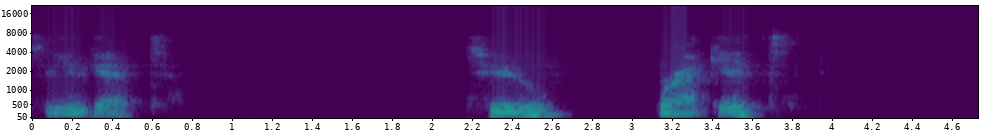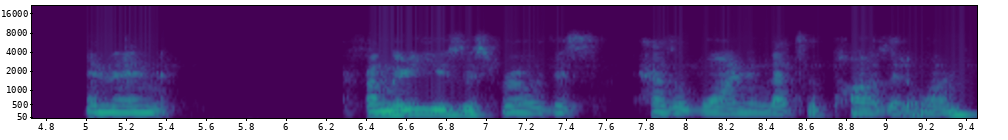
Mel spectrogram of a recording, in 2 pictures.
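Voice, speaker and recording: The tone of this man's voice is dark and mellow. He talks at a fairly slow pace. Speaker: math tutor. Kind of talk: tutorial.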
